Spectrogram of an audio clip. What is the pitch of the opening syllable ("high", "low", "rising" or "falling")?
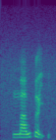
rising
